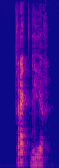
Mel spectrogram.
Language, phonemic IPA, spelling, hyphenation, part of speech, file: Dutch, /ˈtrɛk.diːr/, trekdier, trek‧dier, noun, Nl-trekdier.ogg
- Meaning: a draught animal, used to draw a load or loaded cart, plow etc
